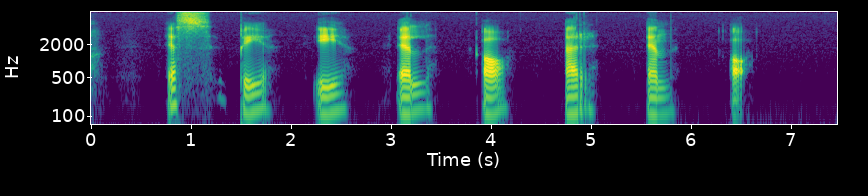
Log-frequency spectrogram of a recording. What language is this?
Swedish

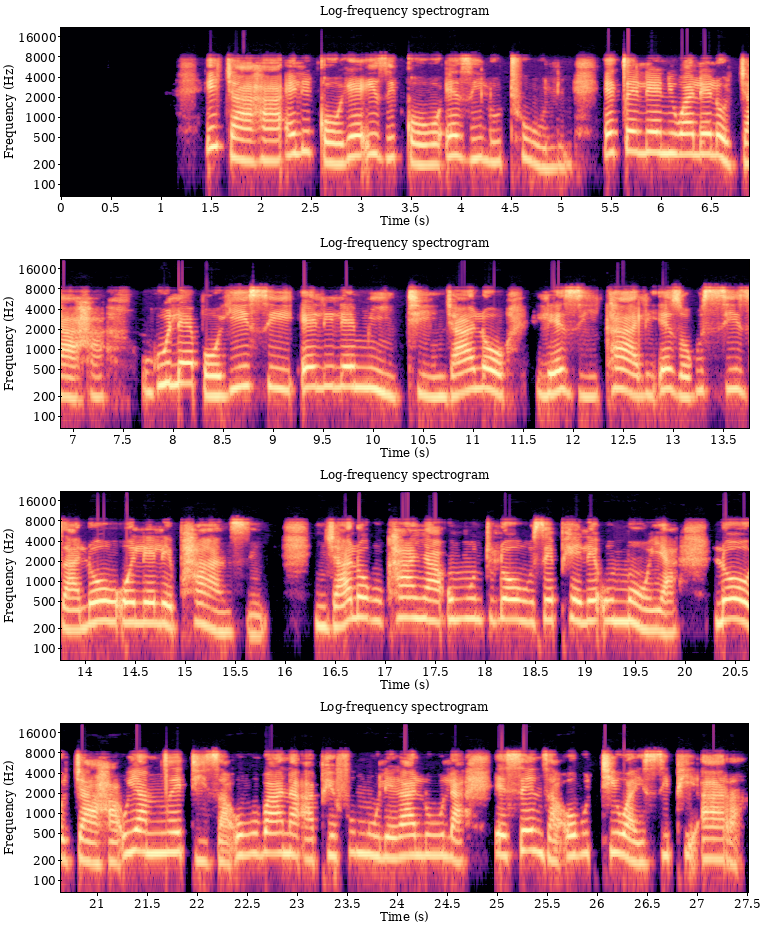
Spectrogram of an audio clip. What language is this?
North Ndebele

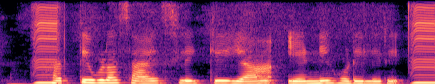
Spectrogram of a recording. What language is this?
Kannada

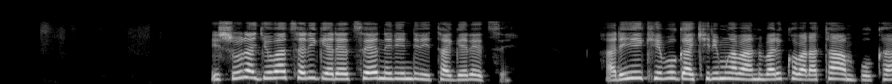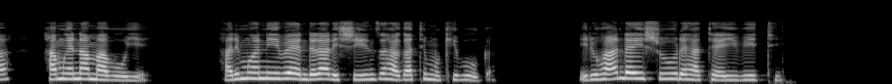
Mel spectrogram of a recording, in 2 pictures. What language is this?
Rundi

